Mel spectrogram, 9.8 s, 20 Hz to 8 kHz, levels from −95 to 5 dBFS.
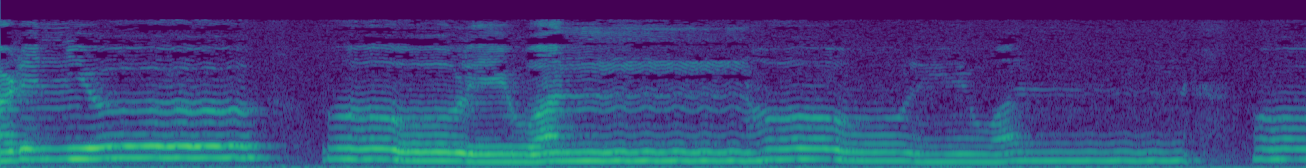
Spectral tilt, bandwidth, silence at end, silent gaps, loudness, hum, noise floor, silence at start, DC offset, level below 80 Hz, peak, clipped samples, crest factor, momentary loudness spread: -11.5 dB/octave; 5.8 kHz; 0 s; none; -32 LUFS; none; -55 dBFS; 0 s; 0.3%; -62 dBFS; -16 dBFS; under 0.1%; 14 dB; 12 LU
